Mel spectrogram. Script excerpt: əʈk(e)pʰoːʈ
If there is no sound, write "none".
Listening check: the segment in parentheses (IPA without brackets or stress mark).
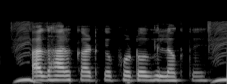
e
